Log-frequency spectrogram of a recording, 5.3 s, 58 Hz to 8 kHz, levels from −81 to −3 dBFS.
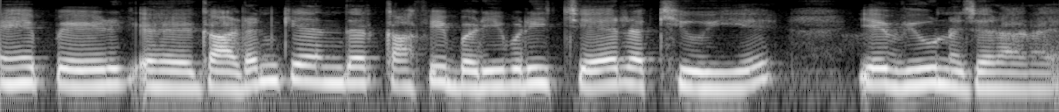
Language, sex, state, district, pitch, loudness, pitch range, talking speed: Hindi, female, Bihar, Patna, 190 Hz, -15 LUFS, 180-205 Hz, 190 wpm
